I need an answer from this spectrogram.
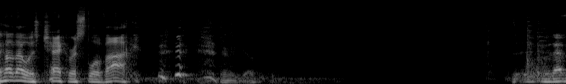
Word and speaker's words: Slovak: Oh, gee, I thought that was Czech or Slovak. There we go. Would that make more sense? Not the vak. The stress is on slow in V.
